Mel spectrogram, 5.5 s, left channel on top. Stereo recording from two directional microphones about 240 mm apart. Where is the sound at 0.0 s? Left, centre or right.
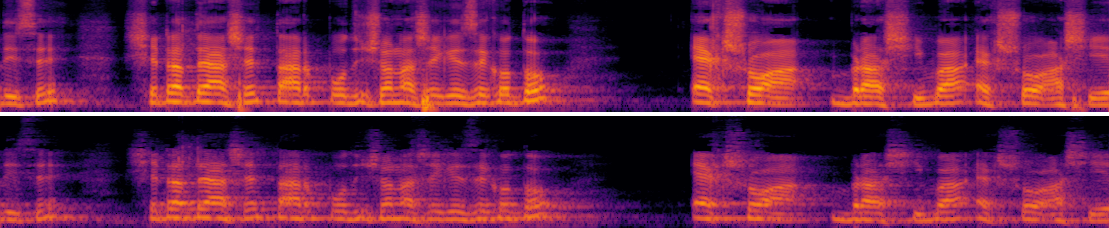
Left.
